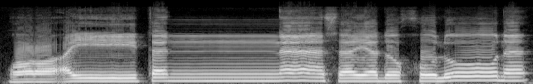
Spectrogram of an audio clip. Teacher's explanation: را زبر کی وجہ سے پر پڑھا جائے گا، یا لین ہے، تھوڑا نرمی سے کھینچ کر ادا کریں گے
